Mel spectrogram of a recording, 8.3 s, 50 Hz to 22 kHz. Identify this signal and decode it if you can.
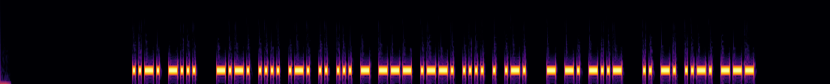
Morse code, heard as a keyed tone, about 40 wpm, 700 Hz. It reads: FB CHRISTOPHER TNX INFO
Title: K1USN SST QSO Practice 40wpm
